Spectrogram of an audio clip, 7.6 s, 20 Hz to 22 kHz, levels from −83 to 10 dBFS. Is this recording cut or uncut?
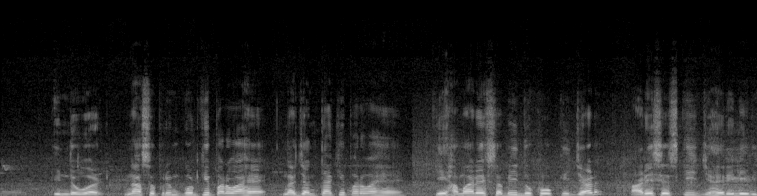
cut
